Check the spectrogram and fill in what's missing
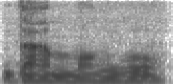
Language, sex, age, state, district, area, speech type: Nepali, male, 45-60, West Bengal, Kalimpong, rural, spontaneous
